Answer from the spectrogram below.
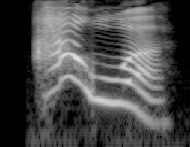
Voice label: Pain Disdain Ow, Ow, Ouch, 1 girl, annoyed; VoiceBox

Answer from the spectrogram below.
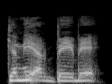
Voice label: Come Here Baby, Male; Sex

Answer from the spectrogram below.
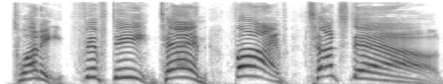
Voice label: Touchdown, announcer, male, football; Talking; Sports, umpire, coach; Voice Box

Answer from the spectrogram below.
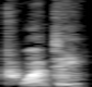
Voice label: Gps Voice, Male; Twenty; Speaker Adult Male; Recorded Voice; Blastwave

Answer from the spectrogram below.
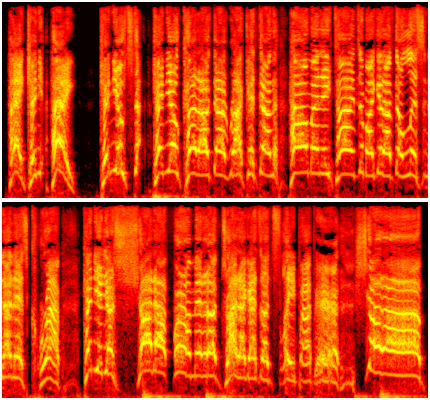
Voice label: Shut Up Ranting, Shut up, male, yelling

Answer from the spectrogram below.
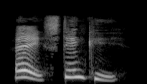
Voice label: Hey Stinky, Attitude, 1 boy, 10 yrs; VoiceBox

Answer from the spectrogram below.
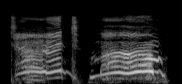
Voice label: Dad Mom Annoyed, child, girl, annoyed; Talking Sound Effects; Kids

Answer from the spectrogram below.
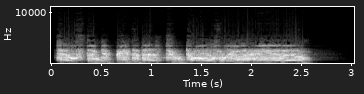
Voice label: Cb Trucker Radio; Cb Radio Male Tell Stinky Pete That Too Tall Is Waving A Hand At Him; Radio Voice; Blastwave

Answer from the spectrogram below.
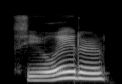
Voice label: See You Later, Greeting, 1 boy, 5 yrs; Talking Sound Effects

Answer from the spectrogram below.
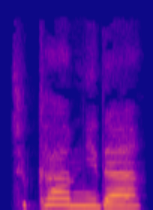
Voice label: Congrats Korean, Female; Talking Sound Effects

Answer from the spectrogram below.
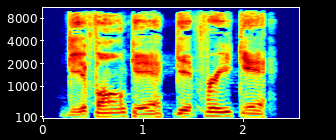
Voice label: Vocal Deep; Get Funky Get Freaky

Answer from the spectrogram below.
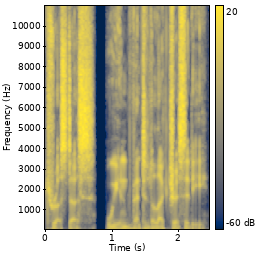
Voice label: VOICE COMICAL; Invented Electricity; Funny Sound; Radio Voice; Blastwave

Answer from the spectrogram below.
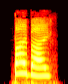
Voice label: "Bye bye", Greeting, 1 girl, 5 yrs; Talking

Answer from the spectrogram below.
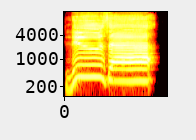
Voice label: Cartoon Girl Loser; Cartoon Voice Sound Effects

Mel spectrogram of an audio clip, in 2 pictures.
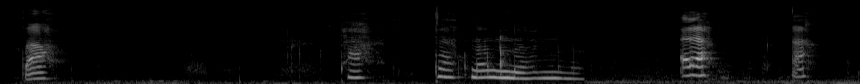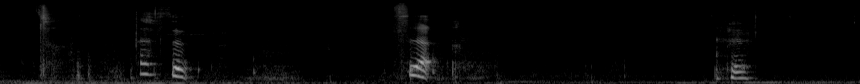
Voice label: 14 month old baby boy, using various words; Babies; Voice; BBC

